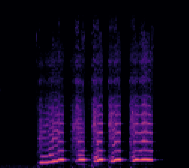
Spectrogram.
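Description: A breathy quena flute repeats the same D note five times in quick, evenly spaced articulations, clear and close, with no talking.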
